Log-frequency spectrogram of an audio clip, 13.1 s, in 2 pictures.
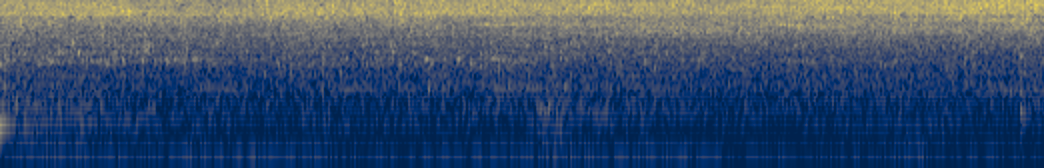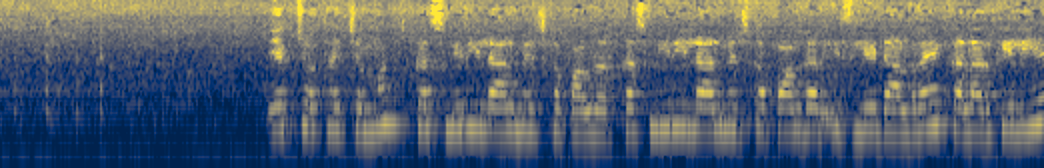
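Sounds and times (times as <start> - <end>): paste and oil sizzling: 3.0 - 13.0.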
